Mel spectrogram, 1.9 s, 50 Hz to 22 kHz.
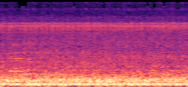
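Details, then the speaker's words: Toyota Revo gasoline engine that wouldn't start after distributor oil seal replacement, after re-timing the distributor: steady, even idle at about 1,000 rpm with a smooth low hum, no misses or knocks; normal idle. "Ayan may power na hindi yung ano Menor na lang Menor Sakto lang pala 1,000 eh pala sir"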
